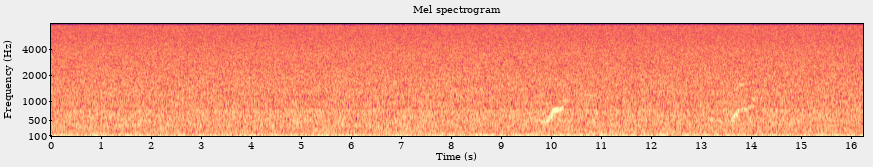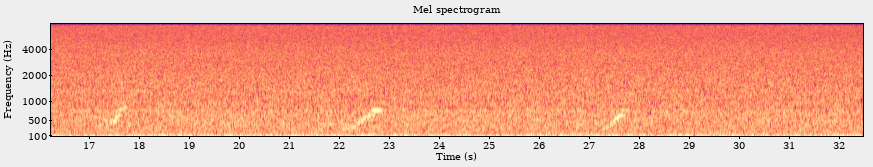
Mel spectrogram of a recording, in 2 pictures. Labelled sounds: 10.0	10.3	humpback whale, 0.80 to 0.86 kHz
13.8	14.1	humpback whale, 0.80 to 0.90 kHz

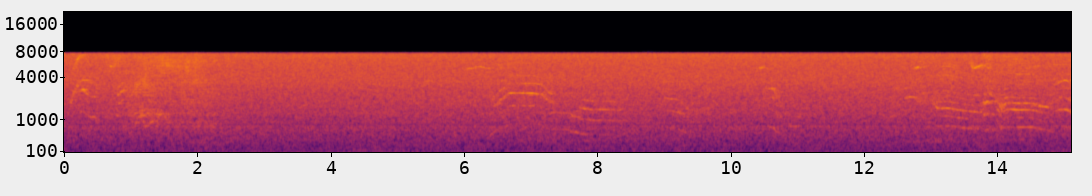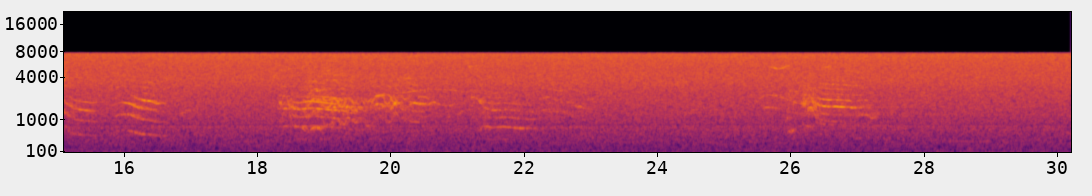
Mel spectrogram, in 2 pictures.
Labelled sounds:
0.1	1.5	killer whale, Bigg's (transient), 0.80 to 2.9 kHz
6.0	7.3	killer whale, Bigg's (transient), 2.0 to 5.4 kHz
7.7	8.2	killer whale, Bigg's (transient), 0.93 to 1.6 kHz
9.1	9.4	killer whale, Bigg's (transient), 1.2 to 1.4 kHz
13.0	16.7	killer whale, Bigg's (transient), 0.90 to 5.7 kHz
18.4	21.6	killer whale, Bigg's (transient), 0.80 to 2.8 kHz
25.6	26.0	killer whale, Bigg's (transient), 1.5 to 5.6 kHz
26.3	27.3	killer whale, Bigg's (transient), 0.80 to 2.2 kHz

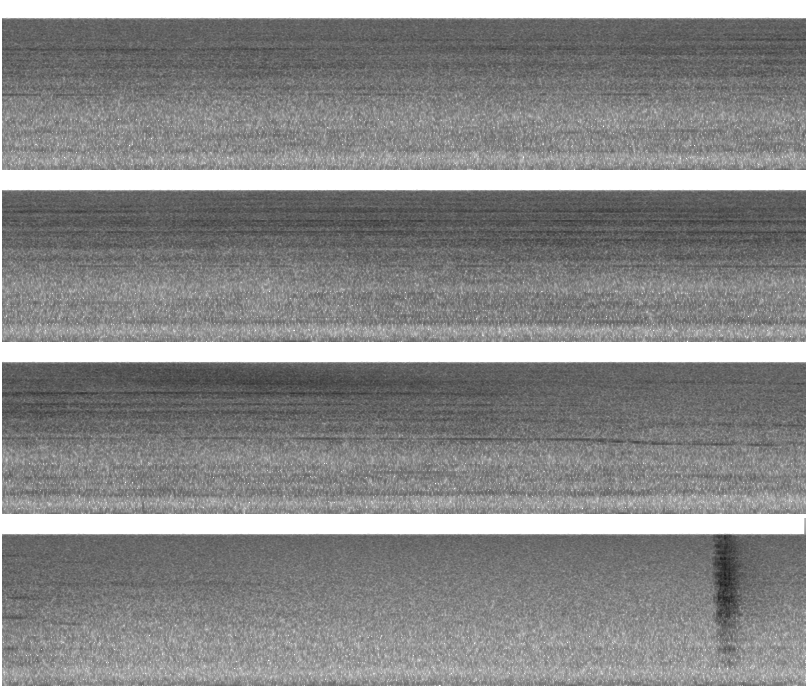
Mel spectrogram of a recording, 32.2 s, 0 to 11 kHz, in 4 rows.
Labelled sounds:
24.0	24.3	vessel noise, 5.0 to 5.1 kHz
31.2	31.5	vessel noise, 2.0 to 2.3 kHz

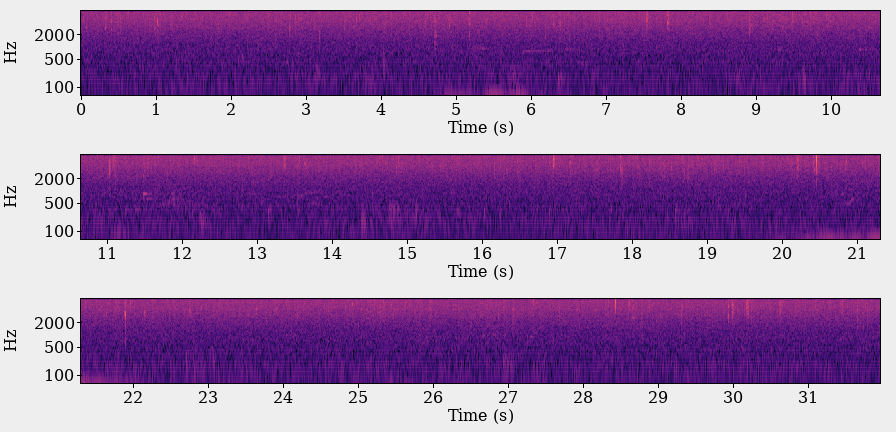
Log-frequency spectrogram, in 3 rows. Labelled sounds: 5.9	6.2	humpback whale, 0.78 to 0.84 kHz

